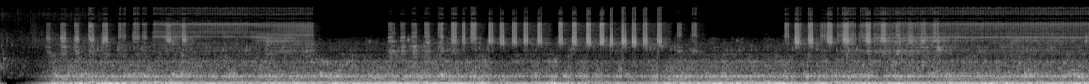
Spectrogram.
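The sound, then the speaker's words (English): Rapid, pulsating drumming of Danionella cerebrum, one of the world's smallest fish, averaging 12 millimeters long and found in streams across Myanmar: bursts of quick, evenly spaced clicks repeating in trains over a steady low rumble, with no voices. “That pulsating drumming is courtesy of one of the world's smallest fish, the Danyana cerebrum.”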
